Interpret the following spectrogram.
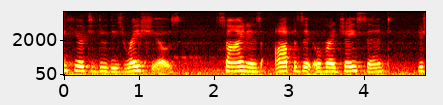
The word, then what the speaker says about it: sine: or pronounce them because i don't want you pronouncing these as sin or cosine or cos these this here is pronounced as sine theta c o s stands for the word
